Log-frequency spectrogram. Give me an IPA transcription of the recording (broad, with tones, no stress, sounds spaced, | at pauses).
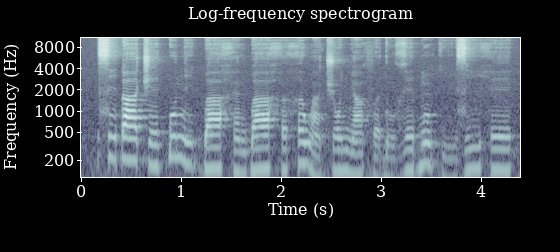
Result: s i˦ ɗ aː˦ t͡ʃ eː˧ k͡p u˦ n iː˧ ɡ͡b aː˧ h ɛ̃˧ ɡ͡b aː˧ h ə˧ h ə˦ w ã˨ t͡ʃ o˧ ɲ ã˧ f ə˨ ɗ u˨ ɣ e˦ ɓ ũ˦ k iː˨ z iː˦ h e˦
